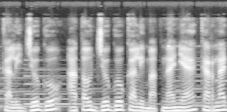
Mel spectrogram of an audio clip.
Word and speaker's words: Kalijaga: Assalamualaikum warahmatullahi wabarakatuh sebenarnya dalam bahasa Jawa pengucapan Kalijaga adalah Kalijogo atau Jogo kali maknanya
